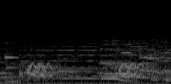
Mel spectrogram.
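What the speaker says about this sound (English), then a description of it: "She's still barking." A pet dog in The Sims 4 makes two drawn-out, whiny yipping barks, moderately loud against a steady game background, with no talking.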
